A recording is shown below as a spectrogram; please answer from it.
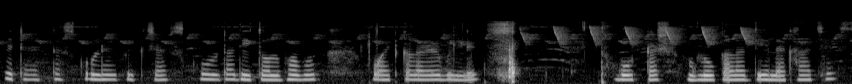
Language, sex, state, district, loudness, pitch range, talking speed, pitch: Bengali, female, Tripura, South Tripura, -25 LUFS, 215-230 Hz, 105 wpm, 220 Hz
